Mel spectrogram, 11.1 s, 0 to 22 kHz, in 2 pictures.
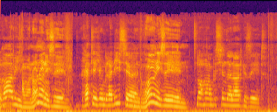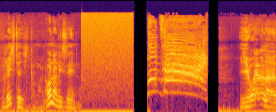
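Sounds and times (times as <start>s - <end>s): tv static burst: 7.2s - 8.2s.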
